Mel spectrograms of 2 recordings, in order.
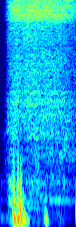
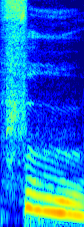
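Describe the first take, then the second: First: The consonant is said alone without a vowel. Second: The consonant is followed by an added vowel. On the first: The speaker calls it right. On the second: The speaker calls it wrong.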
